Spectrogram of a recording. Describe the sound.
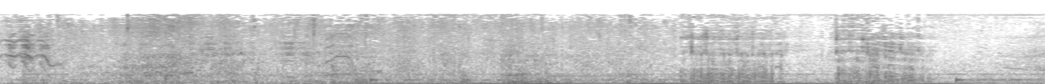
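Horses neighing as riders gallop toward a forest: loud, repeated whinnies over a dense rumble of pounding hooves, continuing throughout.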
